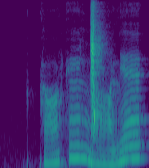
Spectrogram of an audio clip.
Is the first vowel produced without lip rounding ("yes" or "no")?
yes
